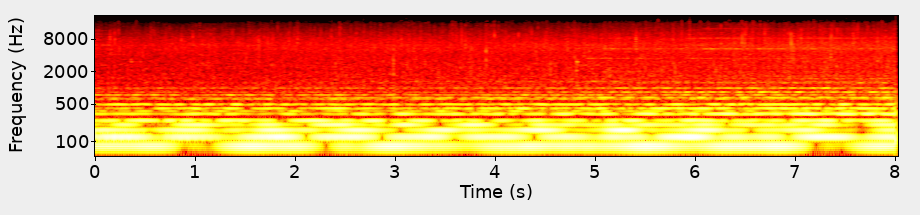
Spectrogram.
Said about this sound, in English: As you approach this waterfall, the sound reverberates, drowning out all other sounds.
